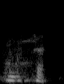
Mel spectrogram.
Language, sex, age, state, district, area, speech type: Nepali, female, 60+, West Bengal, Darjeeling, rural, conversation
